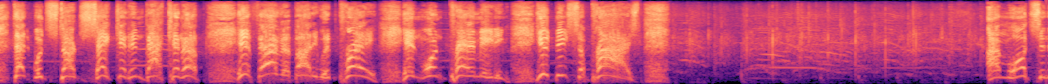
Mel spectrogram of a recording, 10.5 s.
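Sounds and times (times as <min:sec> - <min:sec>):
speech: 0:00.5 - 0:06.8, 0:09.9 - 0:10.4
audience clapping unevenly: 0:06.3 - 0:10.4.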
